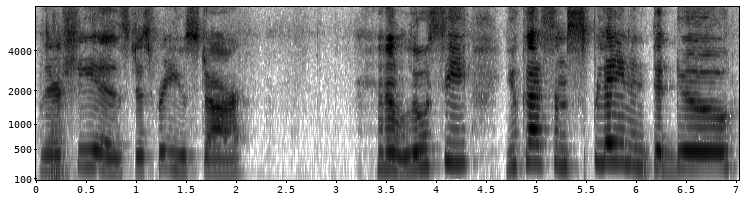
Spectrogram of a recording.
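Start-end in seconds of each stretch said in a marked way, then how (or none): 3.4-7.0 loud, higher-pitched TV husband impression; Ricky Ricardo. Owner mock-scolds her dog Lucy, loud sitcom husband impression. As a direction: call out an exaggerated accusing catchphrase. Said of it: "In my best Ricky Ricardo voice".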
